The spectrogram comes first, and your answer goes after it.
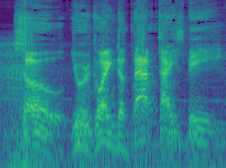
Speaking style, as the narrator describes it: he screamed in a horrible, guttural voice

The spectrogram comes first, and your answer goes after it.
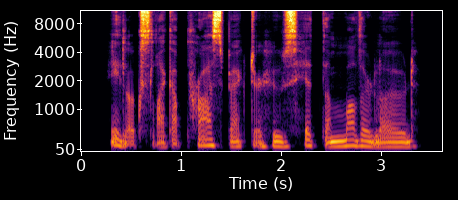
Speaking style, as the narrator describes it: Your father said under his breath

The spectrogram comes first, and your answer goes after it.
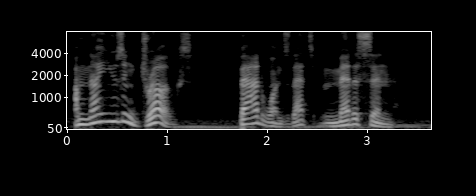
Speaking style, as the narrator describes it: blurting out

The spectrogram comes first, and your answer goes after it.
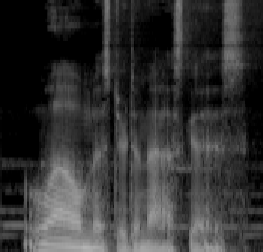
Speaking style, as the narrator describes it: he said, his voice almost inflectionless

